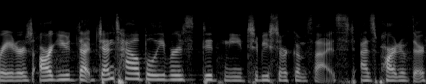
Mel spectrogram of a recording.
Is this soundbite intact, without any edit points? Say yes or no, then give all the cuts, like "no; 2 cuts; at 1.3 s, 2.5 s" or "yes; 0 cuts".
no; 1 cut; at 2.2 s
